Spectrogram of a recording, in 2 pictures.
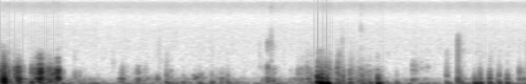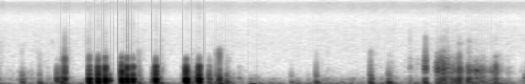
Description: After a steak, rice sith tomatoes and carrots... I feel.it everything moving around, enjoy it!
